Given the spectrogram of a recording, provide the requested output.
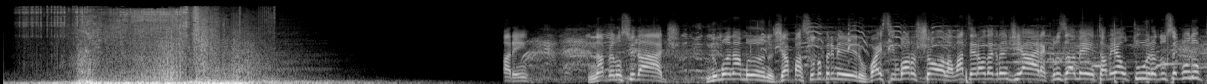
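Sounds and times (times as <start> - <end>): sharp hits: 0.0 - 4.9
deep boom: 0.0 - 5.0.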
